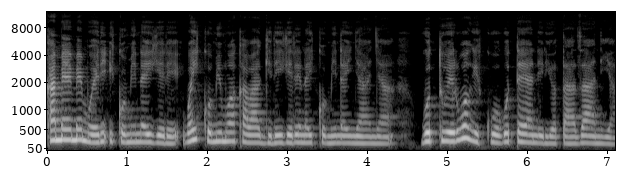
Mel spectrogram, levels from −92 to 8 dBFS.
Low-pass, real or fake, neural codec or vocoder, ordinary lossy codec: none; real; none; none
